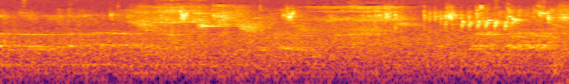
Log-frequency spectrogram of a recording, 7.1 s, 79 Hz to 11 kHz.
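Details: Streak-eared bulbul in Ubon Ratchathani, Thailand, 29 February 2020: bursts of quick, bright chirping notes in loose series, one drawn-out whistle partway through, against a constant low droning background.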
